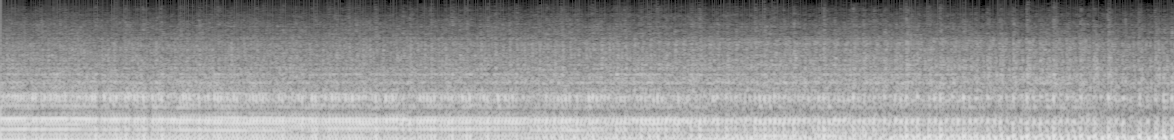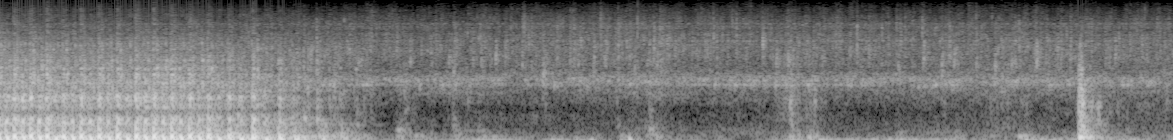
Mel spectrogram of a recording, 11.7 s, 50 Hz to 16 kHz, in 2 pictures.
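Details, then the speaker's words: Outboard on a restored 1972 Glasspar (Larson) boat, on muffs, unrun since April, carburetor run empty for storage: loud, slightly uneven beat near three per second, then cuts out abruptly; rough running, cause unconfirmed. "but in april she ran like a top and for some reason it wasn't running quite so good"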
